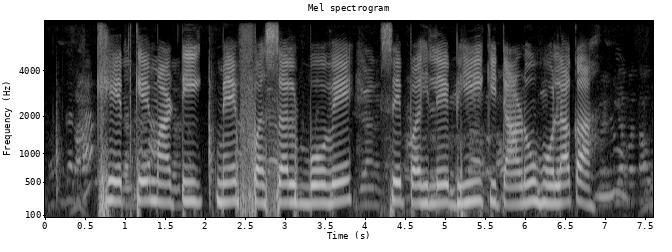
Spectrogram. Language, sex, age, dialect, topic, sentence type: Bhojpuri, female, 18-24, Western, agriculture, question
